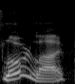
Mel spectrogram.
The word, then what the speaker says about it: Lorelai: Lorelei. You were close. It's Lorelei, but close.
